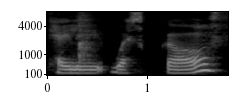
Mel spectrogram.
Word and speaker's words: Kayleigh Westgarth: Tales From to be laundry I'm here with Kaylee westcar see I said it right welcome to the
